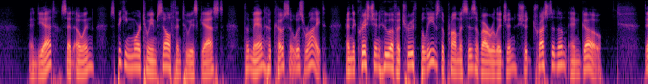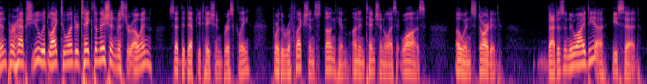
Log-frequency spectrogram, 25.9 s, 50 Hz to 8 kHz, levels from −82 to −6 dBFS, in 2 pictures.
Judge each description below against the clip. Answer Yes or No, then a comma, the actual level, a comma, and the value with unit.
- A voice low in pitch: Yes, low, 120 Hz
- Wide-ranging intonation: Yes, wide, 8.0 semitones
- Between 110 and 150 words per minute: No, average, 160 wpm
